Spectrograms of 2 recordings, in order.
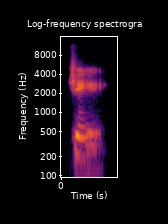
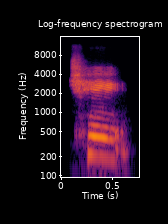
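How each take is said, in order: First: The ch sound is sharp and hard. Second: The ch sound is soft with breathy air. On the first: The speaker calls it wrong. "it's not a sharp one. It's not che" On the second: The speaker calls it right. "there's like a h sound"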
